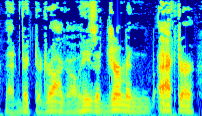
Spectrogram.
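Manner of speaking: ordinary talk, nothing marked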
